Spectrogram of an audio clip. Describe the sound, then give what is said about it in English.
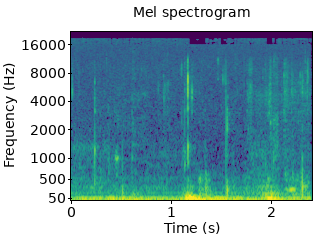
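Quiet, soft chewing of a stale Red Vines licorice candy, with two slightly stronger chomps standing out from the low, moist mastication. “Red Vines are the best. When you're at a movie theater and you get Red Vines, all right, take one of those. I'm not going to eat a whole one. Eat the whole thing. No. All right, eat half.”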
